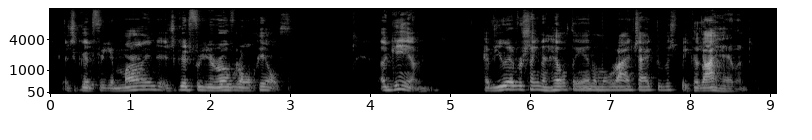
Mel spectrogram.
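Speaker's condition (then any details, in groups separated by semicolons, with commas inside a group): Cerebral palsy; reports speaking clearly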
